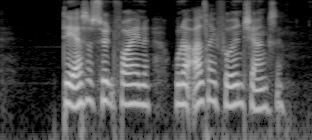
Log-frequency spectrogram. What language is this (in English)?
Danish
